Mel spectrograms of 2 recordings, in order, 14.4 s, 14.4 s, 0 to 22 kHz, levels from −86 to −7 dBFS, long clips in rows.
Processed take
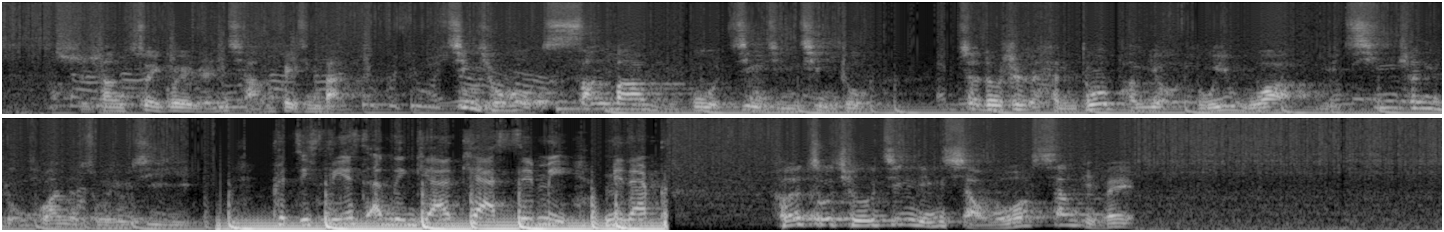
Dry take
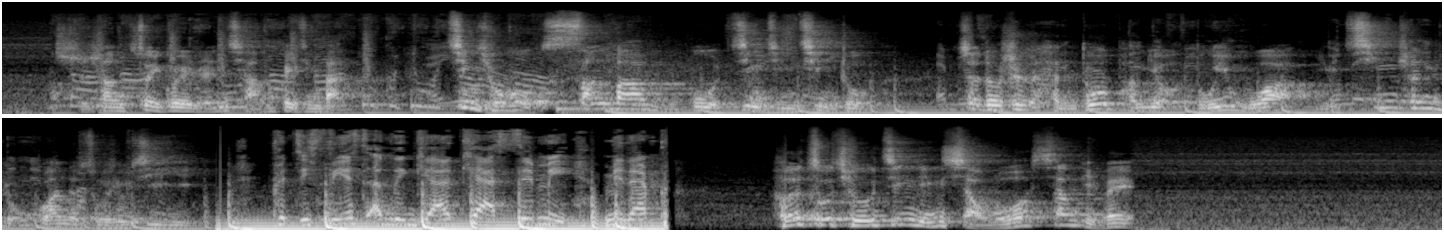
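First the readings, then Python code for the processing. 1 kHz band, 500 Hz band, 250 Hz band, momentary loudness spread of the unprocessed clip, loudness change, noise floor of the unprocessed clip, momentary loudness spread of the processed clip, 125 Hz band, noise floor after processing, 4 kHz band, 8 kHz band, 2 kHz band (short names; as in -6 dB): -7.0 dB, -7.0 dB, -7.0 dB, 13 LU, -7.0 dB, -48 dBFS, 16 LU, -7.0 dB, -45 dBFS, -5.5 dB, -2.0 dB, -6.5 dB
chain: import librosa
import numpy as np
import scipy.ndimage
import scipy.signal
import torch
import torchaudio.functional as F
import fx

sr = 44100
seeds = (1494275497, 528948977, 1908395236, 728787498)

y = x + 0.5 * 10.0 ** (-25.5 / 20.0) * np.diff(np.sign(x), prepend=np.sign(x[:1]))
y = y * 10.0 ** (-7.0 / 20.0)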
